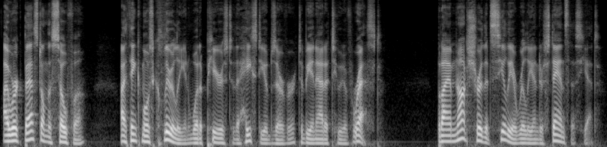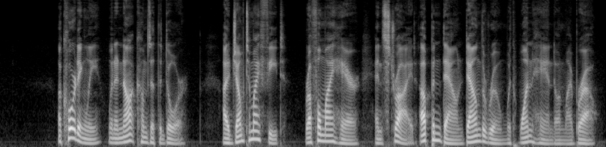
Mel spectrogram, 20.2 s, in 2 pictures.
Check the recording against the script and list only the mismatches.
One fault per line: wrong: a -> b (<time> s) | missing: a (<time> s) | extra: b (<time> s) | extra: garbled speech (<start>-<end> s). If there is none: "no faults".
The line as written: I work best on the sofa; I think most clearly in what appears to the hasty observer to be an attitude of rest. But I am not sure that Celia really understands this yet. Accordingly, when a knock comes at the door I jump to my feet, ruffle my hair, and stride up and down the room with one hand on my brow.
extra: down (17.9 s)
